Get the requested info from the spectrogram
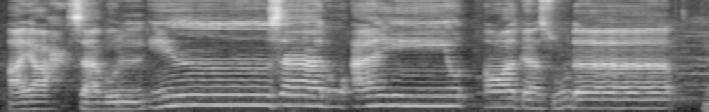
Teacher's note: نون ساکن کے بعد سین حروف اخفا میں سے ہے تو یہاں پر اخفا ہوگا یعنی غنہ زمانی کر کے پڑھیں گے · نون ساکن کے بعد یا حروف معلول میں سے ہے تو یہاں پر ادغام مع الغنہ ہوگا یعنی غنہ کر کے پڑھیں گے. دو زبر کی تنوین کو وقف کی حالت میں الف مدہ سے تبدیل کر کے پڑھیں گے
